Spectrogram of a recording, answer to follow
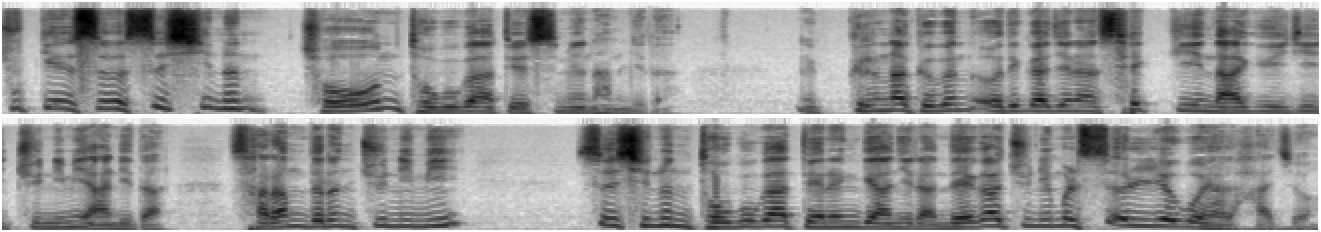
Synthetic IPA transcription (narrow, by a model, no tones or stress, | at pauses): t͡ɕuk͈e̞sʰʌs͈ɯɕʰinɯnt͡ɕoɯntoɡuɡatwe̞s͈ɯmjʌnhamɲḭda | kɯɾʌnakɯɡʌnʌ̰d̪ik̬͈ad͡ʑinasʰe̞k͈inaɡiid͡ʑit͡ɕuɲimiaɲida̰ | sʰaɾamdɯɾɯnt͡ɕuɲimi | s͈ɯɕʰinɯntoɡuɡatwe̞nɯnɡe̞aɲiɾane̞ɡat͡ɕuɲimɯɭs͈ʌʎːʌɡoha̰d͡ʑo̰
